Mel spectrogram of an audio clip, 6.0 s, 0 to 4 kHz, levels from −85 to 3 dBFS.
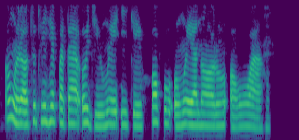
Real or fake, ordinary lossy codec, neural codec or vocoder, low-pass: real; none; none; 3.6 kHz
